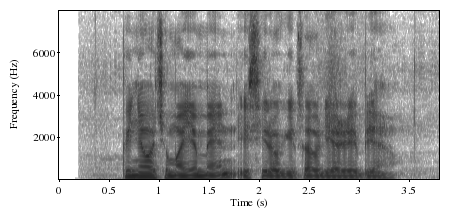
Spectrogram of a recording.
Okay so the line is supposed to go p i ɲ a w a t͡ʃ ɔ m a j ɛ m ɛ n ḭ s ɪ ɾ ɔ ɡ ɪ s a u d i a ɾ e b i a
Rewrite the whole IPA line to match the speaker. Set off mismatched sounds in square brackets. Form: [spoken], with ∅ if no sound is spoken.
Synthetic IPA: p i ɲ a w a t͡ʃ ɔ m a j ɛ m ɛ n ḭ s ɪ ɾ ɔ ɡ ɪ s a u d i a ɾ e b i a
